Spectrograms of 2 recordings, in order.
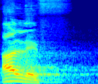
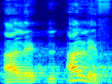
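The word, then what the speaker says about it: אלף: digámoslo así Ah no no se lee no se pronuncia en el idioma hebreo solamente es una letra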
